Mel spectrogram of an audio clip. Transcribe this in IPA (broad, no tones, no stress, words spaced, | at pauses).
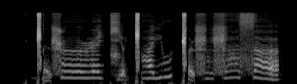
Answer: ɡ͡ǁɛ̰ʂɵː ɭɛt͡ɕə̰ ɡ͡ǁaju ǁə̰ʂa̤ʂa̤ sɐ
